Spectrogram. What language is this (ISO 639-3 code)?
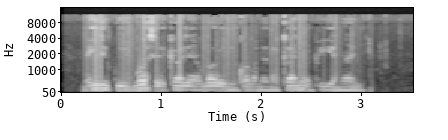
swa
